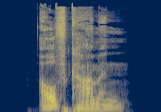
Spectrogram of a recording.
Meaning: first/third-person plural dependent preterite of aufkommen
- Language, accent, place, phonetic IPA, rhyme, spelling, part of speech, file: German, Germany, Berlin, [ˈaʊ̯fˌkaːmən], -aʊ̯fkaːmən, aufkamen, verb, De-aufkamen.ogg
